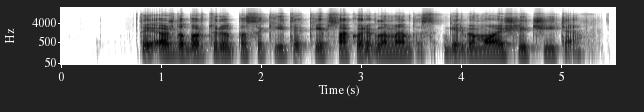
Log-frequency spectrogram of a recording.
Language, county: Lithuanian, Vilnius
